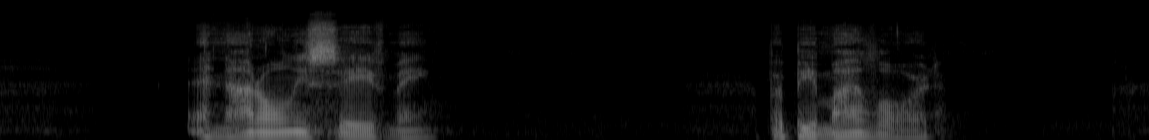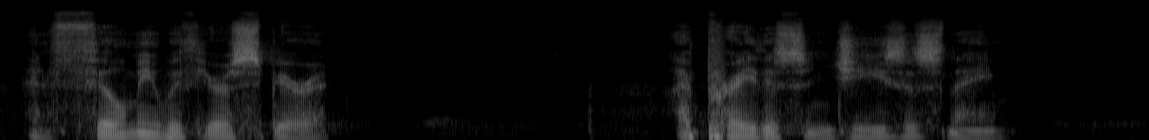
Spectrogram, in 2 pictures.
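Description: An older man speaks calmly into a microphone in short phrases with pauses.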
